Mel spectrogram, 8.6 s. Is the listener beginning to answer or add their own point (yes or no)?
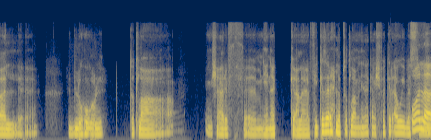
yes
